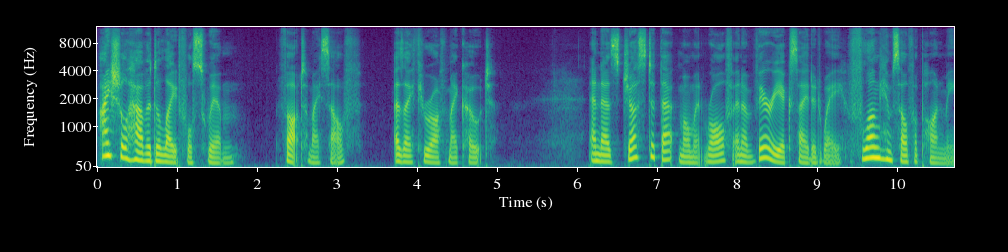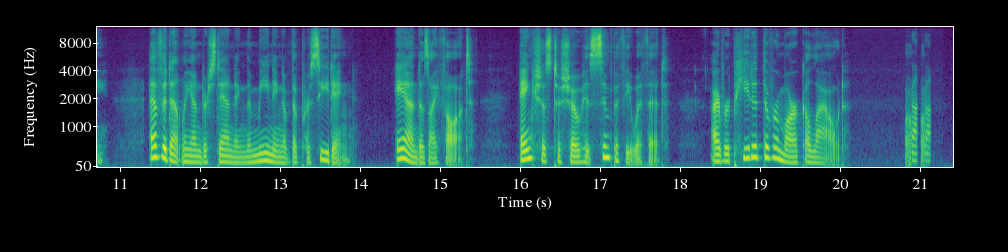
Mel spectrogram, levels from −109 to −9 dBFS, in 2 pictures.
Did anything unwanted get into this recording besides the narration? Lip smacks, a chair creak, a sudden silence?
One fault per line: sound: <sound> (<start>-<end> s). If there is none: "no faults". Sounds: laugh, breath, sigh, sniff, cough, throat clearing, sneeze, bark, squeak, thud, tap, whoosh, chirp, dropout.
sound: laugh (20.8-21.1 s)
